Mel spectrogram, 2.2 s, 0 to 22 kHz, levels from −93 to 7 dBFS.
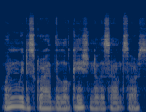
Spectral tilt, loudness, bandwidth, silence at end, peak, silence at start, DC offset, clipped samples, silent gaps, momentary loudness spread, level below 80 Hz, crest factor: -3 dB/octave; -43 LUFS; over 20 kHz; 0 s; -26 dBFS; 0.05 s; under 0.1%; under 0.1%; none; 8 LU; -68 dBFS; 20 dB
